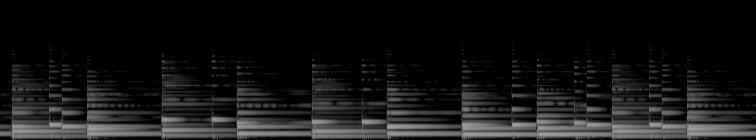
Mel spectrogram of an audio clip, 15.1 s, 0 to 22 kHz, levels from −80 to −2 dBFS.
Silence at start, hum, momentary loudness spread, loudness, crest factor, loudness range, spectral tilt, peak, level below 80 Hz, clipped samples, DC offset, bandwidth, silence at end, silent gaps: 0 s; none; 9 LU; -37 LUFS; 14 dB; 3 LU; -9.5 dB/octave; -22 dBFS; -78 dBFS; under 0.1%; under 0.1%; 6.4 kHz; 0 s; none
